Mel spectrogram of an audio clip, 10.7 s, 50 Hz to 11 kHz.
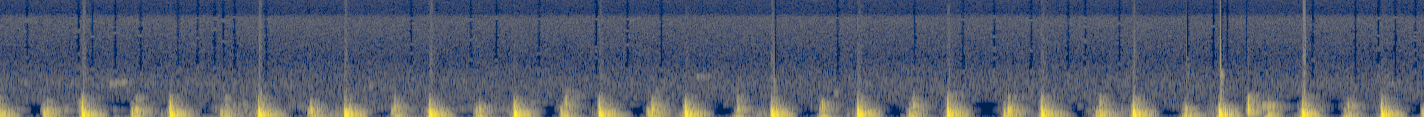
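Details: Steady, strong heartbeat at about 94 beats a minute, a normal rhythm that is somewhat fast during recovery after exercise.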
